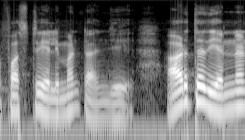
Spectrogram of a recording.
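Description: A man's voice speaking, with a short pause about two thirds of the way through.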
